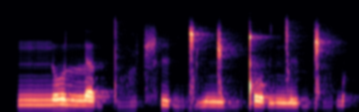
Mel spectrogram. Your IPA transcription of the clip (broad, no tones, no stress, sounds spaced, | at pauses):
nː o lː ɐ ɡ t ɔ̤ ʈ͡ʂʰ ɨ ɡ ɡ͡ǁ i ŋ͡ǁ ṳ ǃ o ɡ ŋ͡ǀ ɨ ɡ ǁ ɔ̤ ɡ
